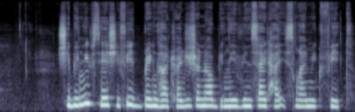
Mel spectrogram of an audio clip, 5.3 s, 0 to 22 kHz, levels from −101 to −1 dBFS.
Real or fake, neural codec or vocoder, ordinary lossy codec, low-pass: real; none; none; none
